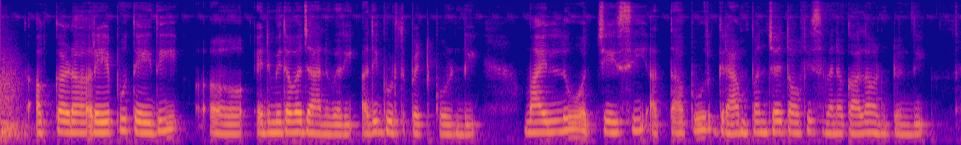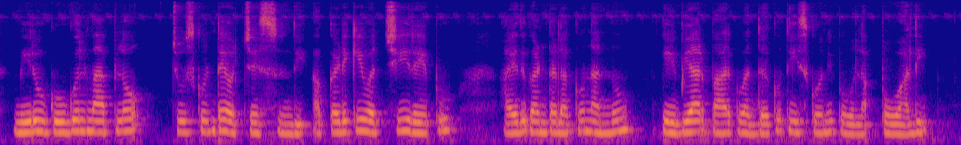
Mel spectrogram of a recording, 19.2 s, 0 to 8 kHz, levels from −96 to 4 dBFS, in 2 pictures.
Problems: background sounds at intervals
